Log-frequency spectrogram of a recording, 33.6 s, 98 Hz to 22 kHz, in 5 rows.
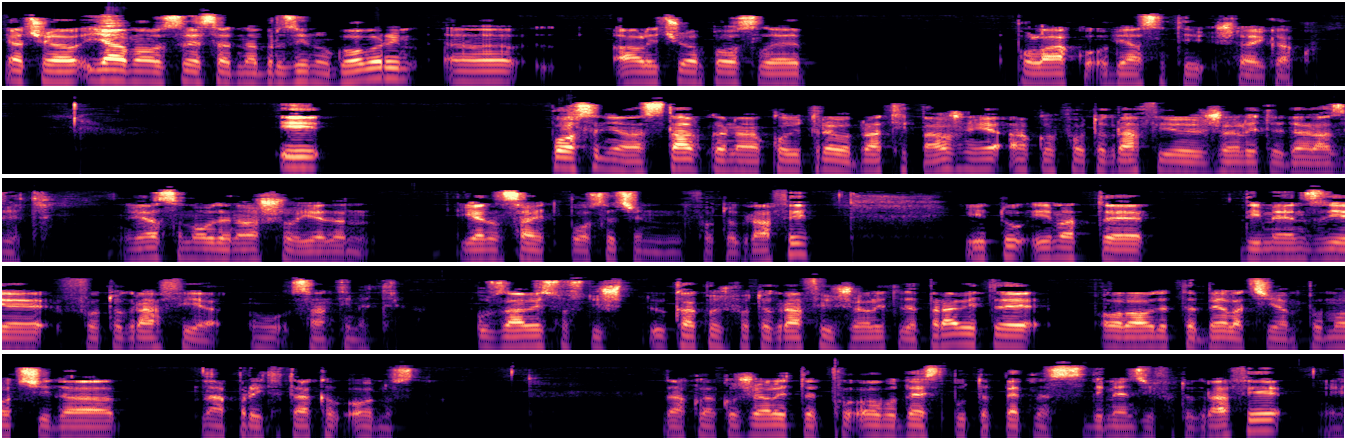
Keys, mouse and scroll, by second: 13.3-14.9 drag, 19.3 click, 22.2 click.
